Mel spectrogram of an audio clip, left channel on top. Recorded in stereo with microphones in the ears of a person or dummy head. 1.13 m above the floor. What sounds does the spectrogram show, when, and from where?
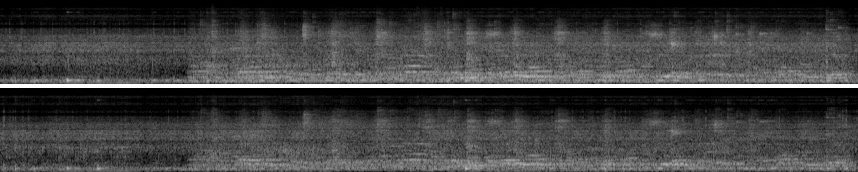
1.9 s chewing: 30° left (ahead or behind), 3 m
